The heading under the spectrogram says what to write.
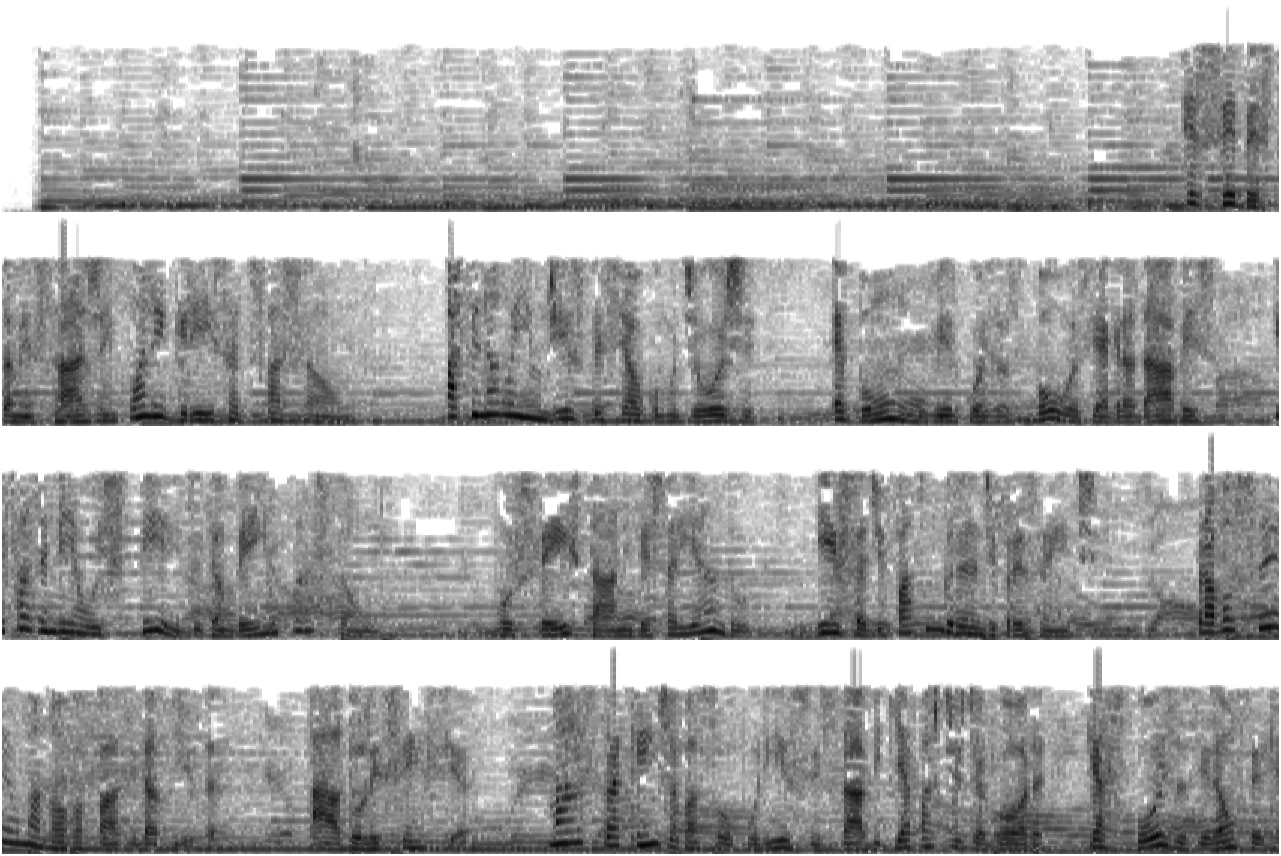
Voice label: ADOLESCENTE F, Telemensagens Aniversários; Aniversários diversos; fem

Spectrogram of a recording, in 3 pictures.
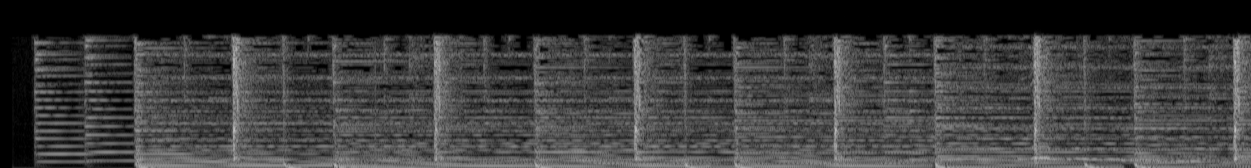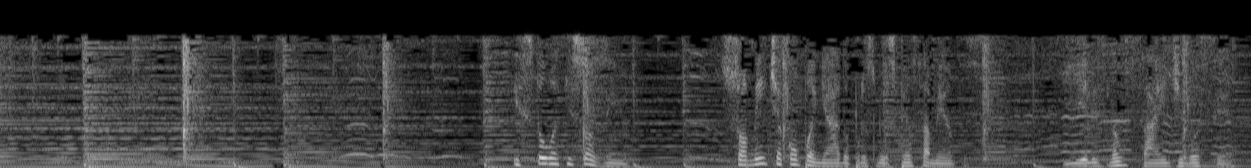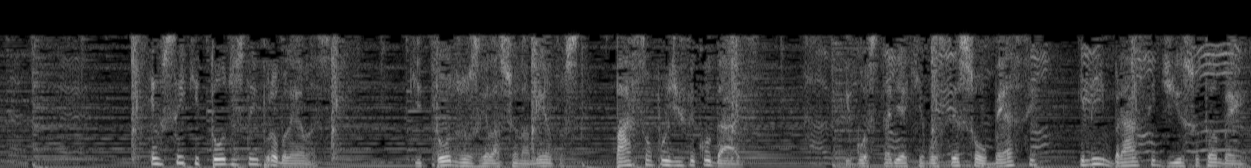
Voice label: PEDINDO P CONTINUAR M, Broncas, masc

